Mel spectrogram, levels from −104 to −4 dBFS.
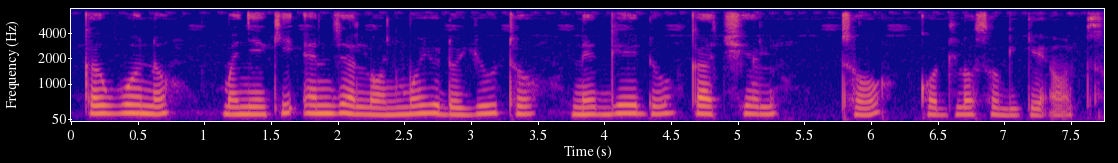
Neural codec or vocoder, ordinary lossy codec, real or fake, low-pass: none; none; real; 7.2 kHz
